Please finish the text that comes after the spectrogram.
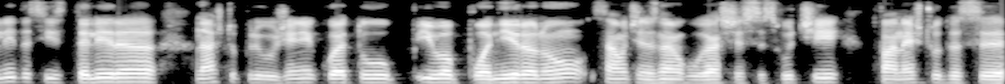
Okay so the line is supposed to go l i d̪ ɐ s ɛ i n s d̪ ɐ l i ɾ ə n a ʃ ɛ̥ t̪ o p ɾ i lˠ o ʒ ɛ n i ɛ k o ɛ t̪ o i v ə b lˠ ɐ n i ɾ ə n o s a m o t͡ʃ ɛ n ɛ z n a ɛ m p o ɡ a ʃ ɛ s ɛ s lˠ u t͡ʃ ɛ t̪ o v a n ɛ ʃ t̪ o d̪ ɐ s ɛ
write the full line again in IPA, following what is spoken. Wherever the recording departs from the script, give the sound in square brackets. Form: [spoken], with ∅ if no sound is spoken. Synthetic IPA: l i d̪ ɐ s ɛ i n s [t̪] ɐ l i ɾ ə n a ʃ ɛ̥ t̪ o p ɾ i lˠ o ʒ ɛ n i ɛ k o ɛ t̪ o i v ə [p] lˠ ɐ n i ɾ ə n o s a m o t͡ʃ ɛ n ɛ z n a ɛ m [k] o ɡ a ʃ ɛ s ɛ s lˠ u t͡ʃ [i] t̪ o v a n ɛ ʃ t̪ o d̪ ɐ s ɛ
